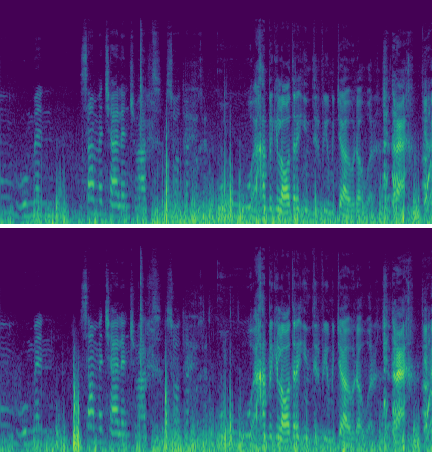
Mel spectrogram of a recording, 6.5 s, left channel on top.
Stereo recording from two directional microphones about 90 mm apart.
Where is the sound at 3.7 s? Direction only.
20° left (ahead or behind).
